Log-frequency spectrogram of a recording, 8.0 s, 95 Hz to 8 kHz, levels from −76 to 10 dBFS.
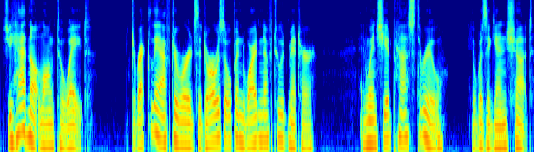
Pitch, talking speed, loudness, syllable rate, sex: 125 Hz, 200 wpm, -20 LUFS, 5.8 syllables/s, male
